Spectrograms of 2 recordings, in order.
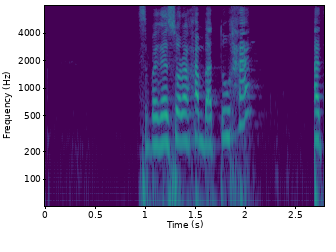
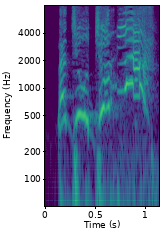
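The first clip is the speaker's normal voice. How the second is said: high shouted challenge; 8 dB louder, slower than usual. Real, not acted. Preacher challenging the crowd.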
